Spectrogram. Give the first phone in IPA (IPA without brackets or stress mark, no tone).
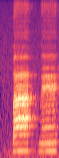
ɡ͡b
